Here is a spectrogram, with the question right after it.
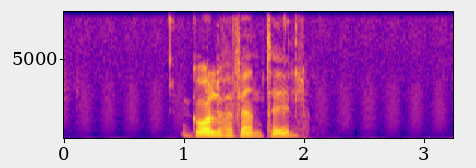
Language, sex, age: Swedish, female, 33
